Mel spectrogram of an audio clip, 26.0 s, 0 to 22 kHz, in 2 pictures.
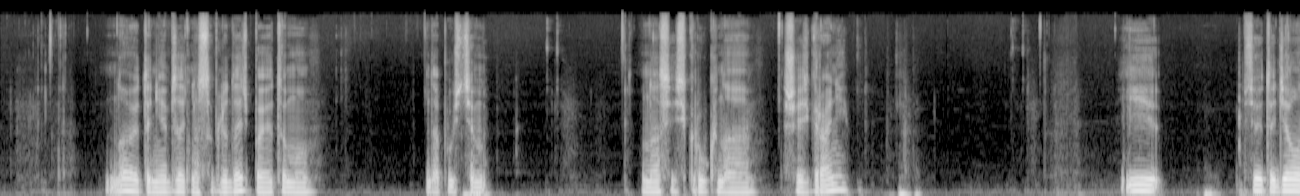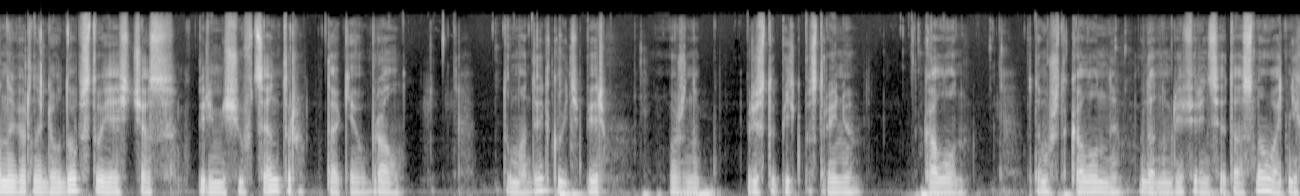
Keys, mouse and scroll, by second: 0.5-1.8 middle drag, 2.1-2.7 middle drag, 4.7 g, 6.0 scroll down 2, 6.3 middle click, 8.1-8.8 middle drag, 8.9 g, 10.1 click, 11.3 KP_7, 12.6-13.0 scroll down 3, 13.0 middle click, 16.2 scroll up 1, 17.4 middle click, 18.6 Tab, 19.4 a, 22.1 g, 23.8 s, 25.1 KP_1.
